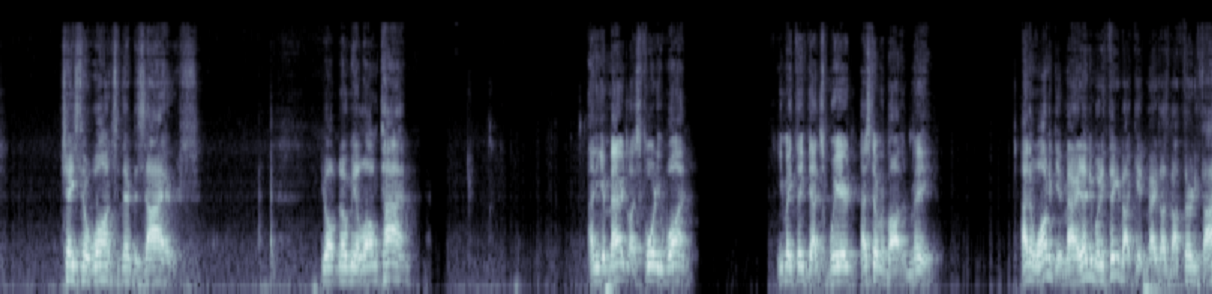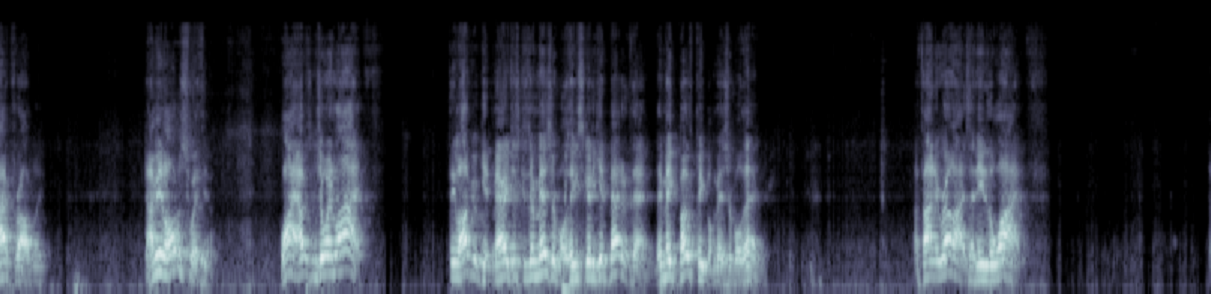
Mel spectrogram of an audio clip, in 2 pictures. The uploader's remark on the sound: A message preached at the Shippensburg Independent Baptist Church.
